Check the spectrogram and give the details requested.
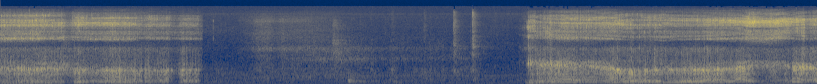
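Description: Loud rattling snores on the breaths, with a pause of about four seconds between them; snoring during sleep.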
